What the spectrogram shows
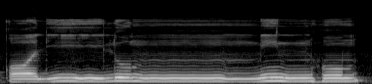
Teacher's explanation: tanwin bertemu dengan huruf mim, idgham ma'al gunnah, tutup mulut sahaja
